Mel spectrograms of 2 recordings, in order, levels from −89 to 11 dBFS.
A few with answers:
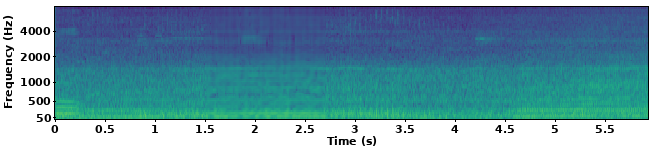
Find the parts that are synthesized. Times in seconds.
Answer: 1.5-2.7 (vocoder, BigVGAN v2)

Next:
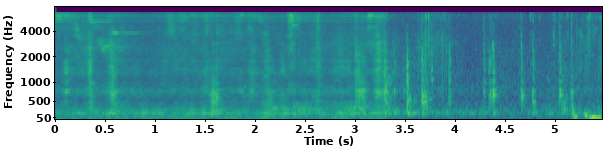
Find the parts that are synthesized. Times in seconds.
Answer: 0.0-3.3 (vocoder, Vocos)

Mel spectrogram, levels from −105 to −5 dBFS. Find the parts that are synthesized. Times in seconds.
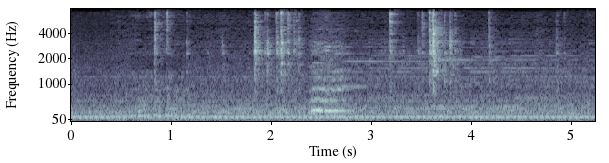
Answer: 0.6-1.2 (vocoder, HiFi-GAN)

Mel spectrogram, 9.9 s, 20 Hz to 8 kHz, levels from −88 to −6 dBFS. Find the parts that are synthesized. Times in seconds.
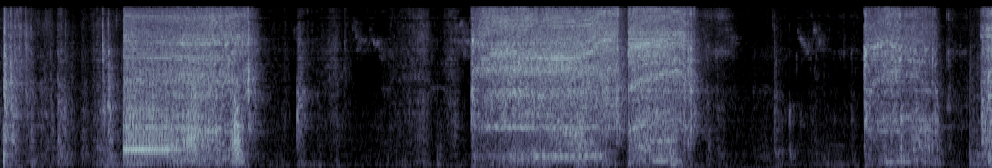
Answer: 2.1-5.5 (vocoder, HiFi-GAN); 7.8-9.4

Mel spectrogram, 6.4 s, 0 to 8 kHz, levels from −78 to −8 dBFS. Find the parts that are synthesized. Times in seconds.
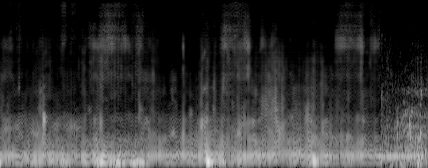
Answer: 0.0-5.7 (vocoder, Vocos)

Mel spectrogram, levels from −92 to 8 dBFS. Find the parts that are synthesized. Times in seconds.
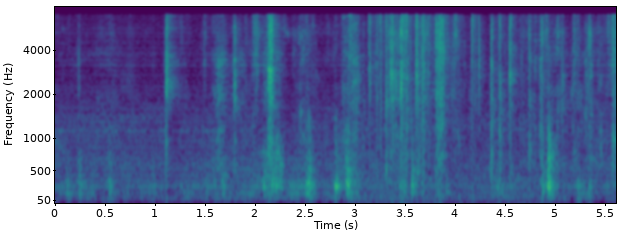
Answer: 0.0-3.0 (vocoder, HiFi-GAN); 4.9-5.6

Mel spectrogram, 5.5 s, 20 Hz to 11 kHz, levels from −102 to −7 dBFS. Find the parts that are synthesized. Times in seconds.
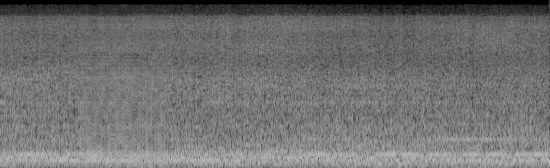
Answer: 0.8-1.7 (vocoder, Vocos)

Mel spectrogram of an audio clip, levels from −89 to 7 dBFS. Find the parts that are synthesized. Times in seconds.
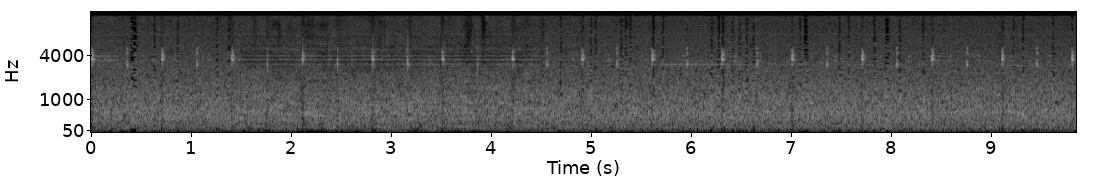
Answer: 1.5-4.5 (codec, SNAC)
